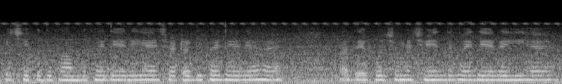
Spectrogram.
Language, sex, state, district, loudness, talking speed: Punjabi, female, Punjab, Fazilka, -14 LUFS, 200 wpm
